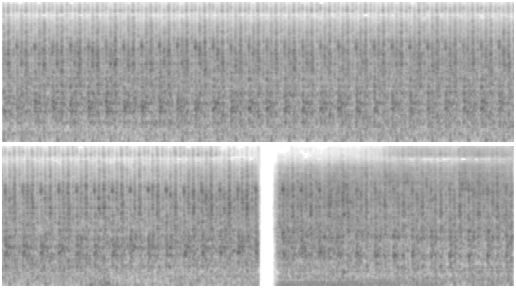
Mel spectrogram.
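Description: Sugarcane crushing machine running steadily, its drive engine going with a rapid, even knock. The sound cuts out for a moment about eight seconds in, then carries on with a deeper hum.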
